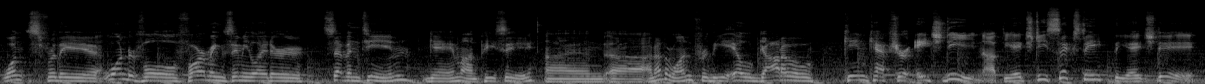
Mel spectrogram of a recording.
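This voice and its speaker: Over noticeable background noise, a man talks at a fairly slow pace with hardly any pauses. His fairly high voice keeps very even loudness and ordinary pitch variation. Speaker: hobbyist voice actor. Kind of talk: casual talk to camera. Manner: hesitant, many filler words.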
